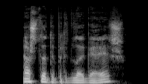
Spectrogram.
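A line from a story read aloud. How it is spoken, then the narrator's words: Calm question. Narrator (Russian): спокойно спросила Найниф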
